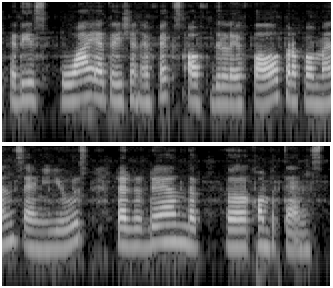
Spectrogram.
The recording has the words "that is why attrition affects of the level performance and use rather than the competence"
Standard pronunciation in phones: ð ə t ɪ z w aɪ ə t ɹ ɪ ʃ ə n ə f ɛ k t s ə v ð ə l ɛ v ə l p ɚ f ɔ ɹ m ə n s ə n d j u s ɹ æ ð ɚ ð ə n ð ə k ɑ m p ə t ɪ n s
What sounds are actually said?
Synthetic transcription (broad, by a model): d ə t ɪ s w aɪ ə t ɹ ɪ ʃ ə n ə f ɛ k t s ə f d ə l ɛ f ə l p ɚ f ɔ ɹ m ə n s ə n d j u s ɹ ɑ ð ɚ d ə n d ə k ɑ m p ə t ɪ n s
